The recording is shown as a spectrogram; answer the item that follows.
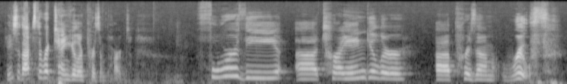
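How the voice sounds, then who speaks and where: A woman teaching a math class, explaining step by step and often checking understanding with questions. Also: fairly high pitch.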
